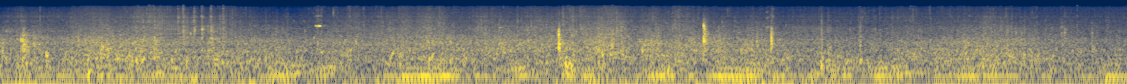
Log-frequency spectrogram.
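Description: Wind buffeting the microphone over the wash of choppy sea waves, recorded from a boat under way, with a few sharp clicks in the second half.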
